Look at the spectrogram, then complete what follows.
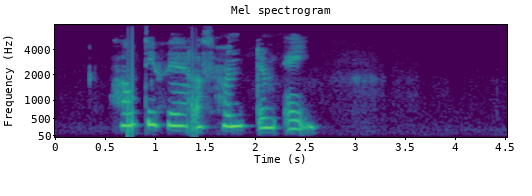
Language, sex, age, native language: Icelandic, male, 8, Icelandic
